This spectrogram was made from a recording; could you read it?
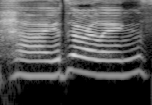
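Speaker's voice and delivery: mocking tone, high-pitched. Trying to copy another streamer's stream greeting, imitating her greeting. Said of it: "I sound like I'm mocking her".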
